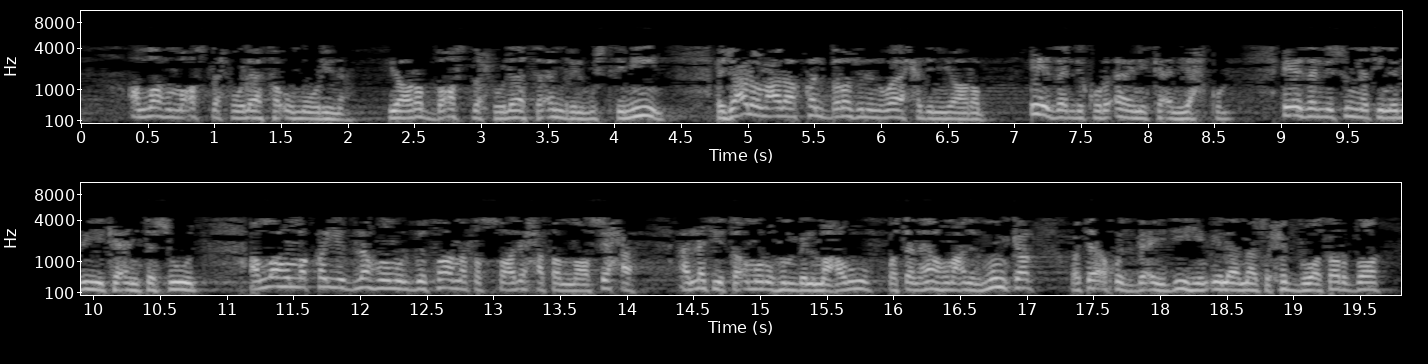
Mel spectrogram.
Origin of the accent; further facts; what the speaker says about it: Egypt; أنتوا عارفين إحنا كمصريين بنتكلم كل سنة في المحمول بكام؟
